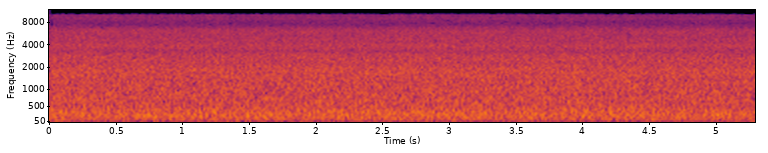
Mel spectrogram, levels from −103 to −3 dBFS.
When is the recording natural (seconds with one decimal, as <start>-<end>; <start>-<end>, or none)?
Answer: 0.0-5.3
